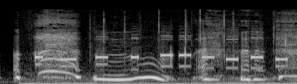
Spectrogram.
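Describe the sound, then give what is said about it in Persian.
Telephone keypad beeps as a number is dialed to place a call: a few short, high electronic tones sounding over a continuous voice with wavering pitch. “تو باش که بخوری گل یک زنگ بزنم”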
